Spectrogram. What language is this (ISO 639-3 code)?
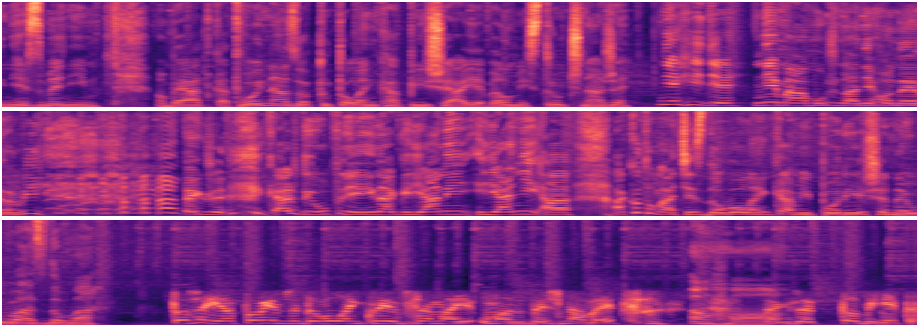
slk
